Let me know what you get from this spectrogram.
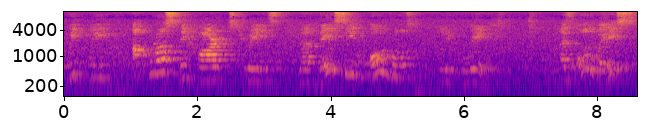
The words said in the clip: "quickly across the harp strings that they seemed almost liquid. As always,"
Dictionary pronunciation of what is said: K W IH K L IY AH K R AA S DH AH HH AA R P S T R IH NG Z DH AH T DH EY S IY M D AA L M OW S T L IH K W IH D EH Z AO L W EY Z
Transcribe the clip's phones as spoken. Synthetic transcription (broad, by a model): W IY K L IY AH K R AA S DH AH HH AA R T S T R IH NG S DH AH T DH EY S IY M AA L M OW S T L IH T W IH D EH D AO L W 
